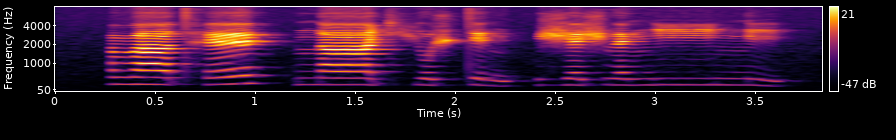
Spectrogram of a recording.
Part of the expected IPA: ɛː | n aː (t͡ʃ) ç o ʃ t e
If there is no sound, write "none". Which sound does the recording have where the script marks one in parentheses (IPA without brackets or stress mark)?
c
